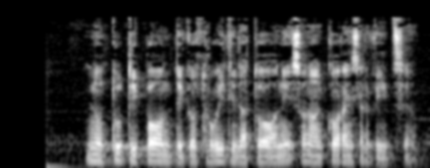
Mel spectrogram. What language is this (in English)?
Italian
